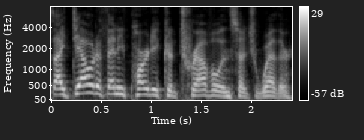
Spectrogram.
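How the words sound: It is read in a whiny voice.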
